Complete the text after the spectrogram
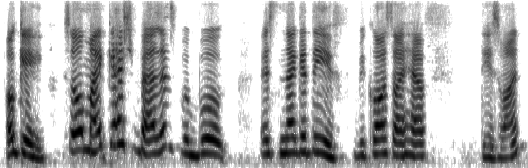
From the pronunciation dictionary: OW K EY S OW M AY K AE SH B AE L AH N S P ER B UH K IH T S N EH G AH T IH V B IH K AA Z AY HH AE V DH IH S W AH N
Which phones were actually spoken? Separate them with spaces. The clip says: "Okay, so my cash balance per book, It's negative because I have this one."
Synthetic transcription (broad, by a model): OW K EY S OW M AY K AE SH B AE L AH N S F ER B UH K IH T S N EH G AH T IH V B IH K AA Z AY HH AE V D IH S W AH N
